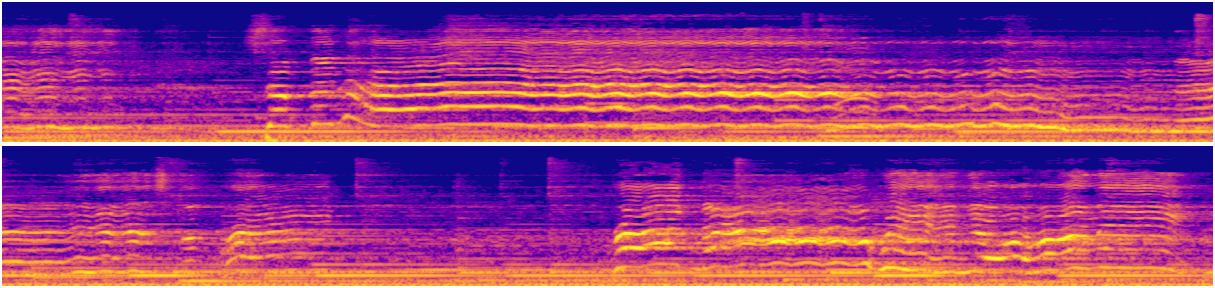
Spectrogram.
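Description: Female gospel singer singing live with a band: long held notes with wide vibrato and melismatic runs over steady held accompaniment chords.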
